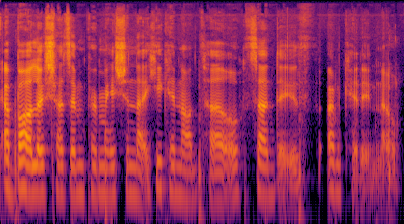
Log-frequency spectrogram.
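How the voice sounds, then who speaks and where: A woman's voice: lowish voice, steady tone, moderate pace, slight background noise. A woman from the Southern United States with a Southern accent, chatting casually on a livestream. She is playful, laughs often and stumbles over her words. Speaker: streamer.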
